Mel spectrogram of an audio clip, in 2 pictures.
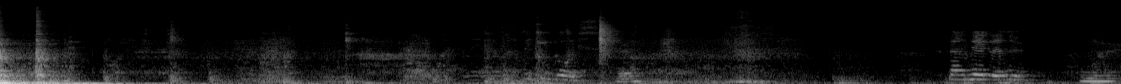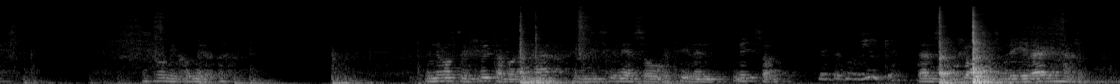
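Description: Wooden beams knock and thump.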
